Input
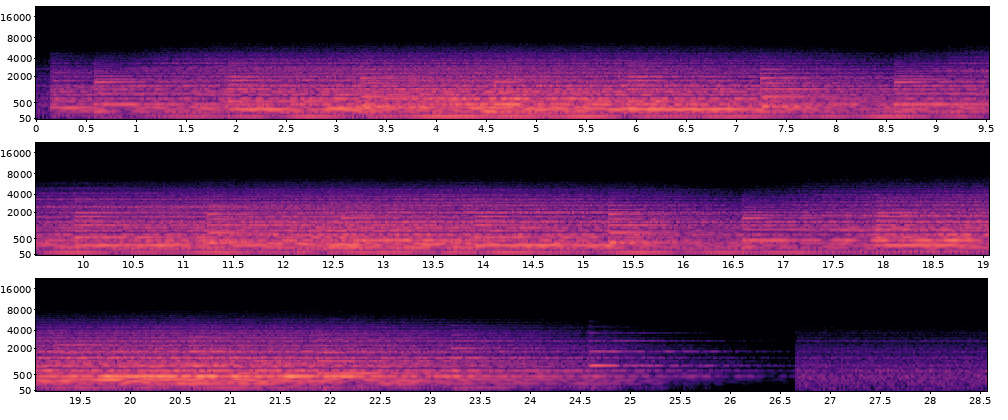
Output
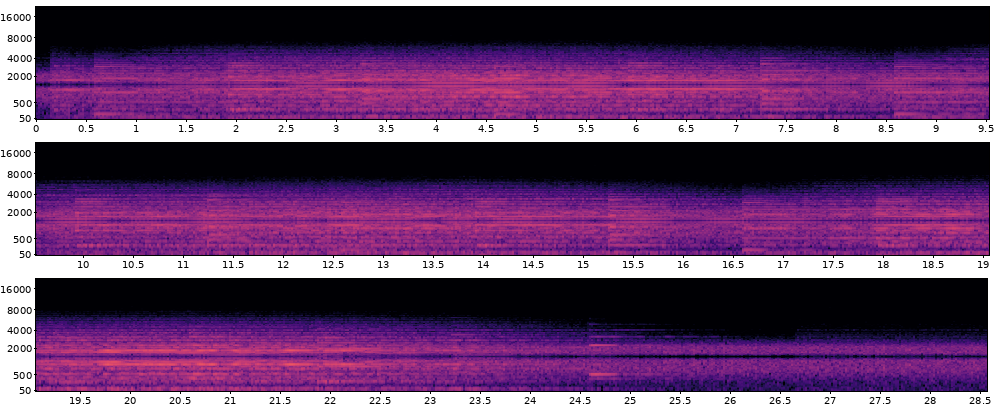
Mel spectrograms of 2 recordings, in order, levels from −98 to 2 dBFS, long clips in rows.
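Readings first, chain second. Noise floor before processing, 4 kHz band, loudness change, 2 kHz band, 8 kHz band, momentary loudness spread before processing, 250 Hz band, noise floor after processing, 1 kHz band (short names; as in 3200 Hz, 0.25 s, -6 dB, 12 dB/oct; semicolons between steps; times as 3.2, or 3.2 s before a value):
-59 dBFS, +1.0 dB, -6.5 dB, +0.5 dB, n/a, 12 LU, -19.0 dB, -53 dBFS, -4.0 dB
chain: band noise 170–810 Hz -44 dBFS; ring modulator 1400 Hz; requantised 12-bit, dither none; gain -5.5 dB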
